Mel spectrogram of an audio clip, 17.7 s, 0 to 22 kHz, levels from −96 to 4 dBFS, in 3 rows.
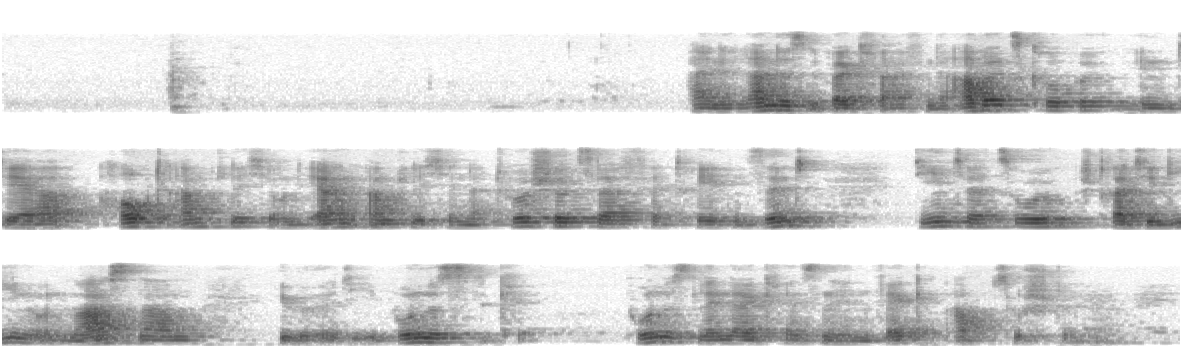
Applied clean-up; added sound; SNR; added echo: none; none; none; none.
